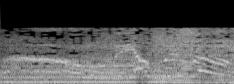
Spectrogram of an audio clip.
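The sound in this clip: A motorcycle engine roars loud and steady throughout, its droning tone wavering and sweeping up and down in pitch.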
